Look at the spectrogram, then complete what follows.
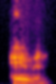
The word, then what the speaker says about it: heaven: Heave, have, heaven, heave, and heaven, right?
